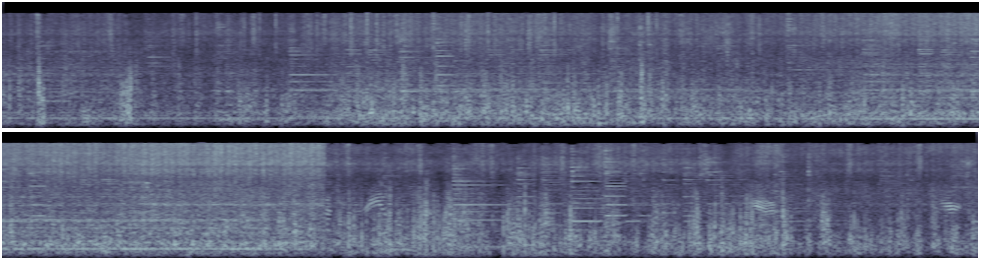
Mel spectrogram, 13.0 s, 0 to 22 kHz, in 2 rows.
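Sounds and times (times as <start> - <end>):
outboard motor running: 0.0 - 13.0
rushing water: 0.0 - 13.0
wind on microphone: 0.0 - 13.0.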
